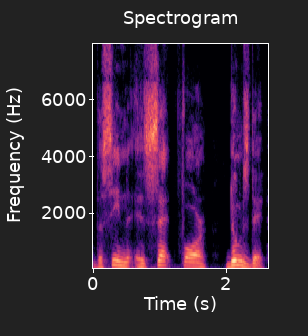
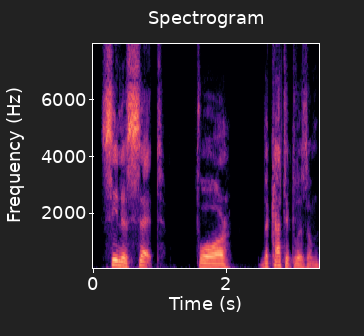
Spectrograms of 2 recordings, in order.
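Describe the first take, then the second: First: "The scene is set for doomsday" in one run, landing heavily on "doomsday"; weight on doomsday. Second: Scene is set, broken by long pauses before cataclysm; ominous halting delivery with weighty gaps. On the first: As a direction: say it in one breath and drop hard on "doomsday". Repeats the line straight through. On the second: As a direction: let "scene is set" hang, pause, then drop onto "the cataclysm". Dramatic build to doom line. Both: Real, not acted.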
